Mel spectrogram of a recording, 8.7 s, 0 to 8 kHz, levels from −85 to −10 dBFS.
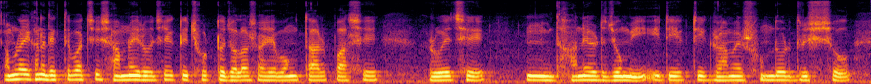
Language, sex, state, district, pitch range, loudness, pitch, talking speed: Bengali, male, West Bengal, Malda, 140-150 Hz, -14 LUFS, 145 Hz, 140 wpm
